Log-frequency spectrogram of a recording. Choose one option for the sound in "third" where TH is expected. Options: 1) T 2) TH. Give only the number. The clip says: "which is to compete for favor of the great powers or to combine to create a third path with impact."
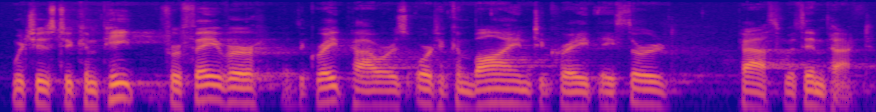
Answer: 2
